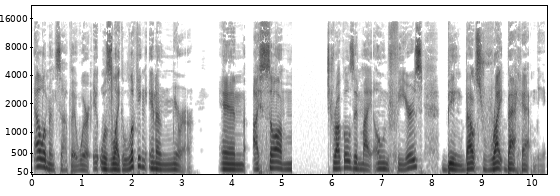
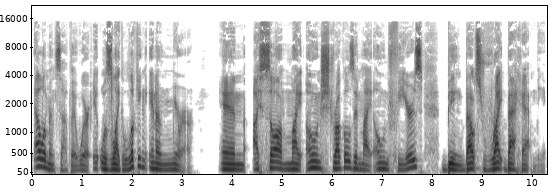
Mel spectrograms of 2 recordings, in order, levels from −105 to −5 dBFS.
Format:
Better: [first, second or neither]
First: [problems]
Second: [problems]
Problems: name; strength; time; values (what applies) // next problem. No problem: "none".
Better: second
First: audio cutting out; at 5 s for 0.5 s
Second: none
